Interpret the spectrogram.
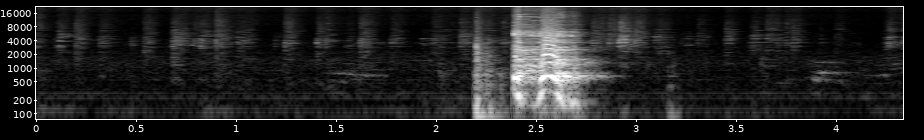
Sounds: Cough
